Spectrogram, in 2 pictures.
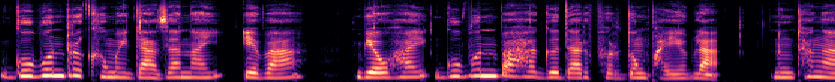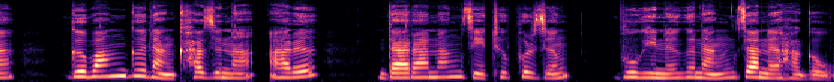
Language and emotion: Bodo, neutral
